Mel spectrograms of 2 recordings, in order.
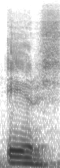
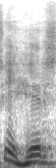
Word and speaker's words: heirs: Medyo kinakabahan ako dun sa heirs ni attorney. Buti tama yung pronunciation niya. Yung mga kliyente ako hairs na hairs. Attorney, walang hairs. Ayun po, pronunciation ay silent age. Ano? Hindi po yung with age.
